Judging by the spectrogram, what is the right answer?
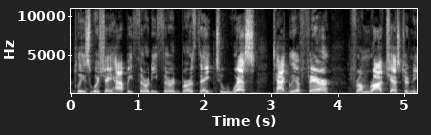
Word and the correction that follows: Tagliaferri: York, and the last name is pronounced Taglafair, so I got that wrong.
